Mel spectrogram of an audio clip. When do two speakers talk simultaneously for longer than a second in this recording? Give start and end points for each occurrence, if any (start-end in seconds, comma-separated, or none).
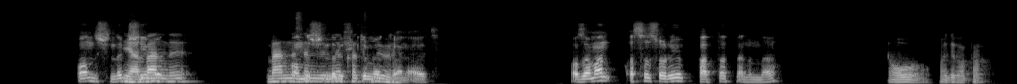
2.9-4.2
